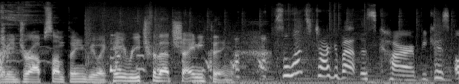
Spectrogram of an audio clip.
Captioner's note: laughs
